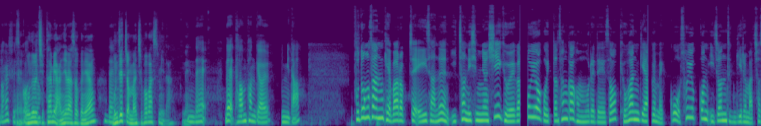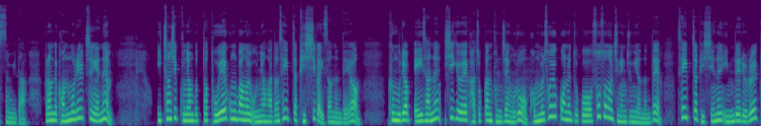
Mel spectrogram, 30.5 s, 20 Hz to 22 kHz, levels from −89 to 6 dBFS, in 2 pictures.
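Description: At 5.6 s the speech drops out for 40 ms, then again at 10.4 s for a longer 160 ms gap, and at 12.96 s for 80 ms. Each is a block of digital silence: the sound cuts out and back with no fade. The longest lands as a short hole. Blocks like these point to the output buffer not getting filled in time.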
